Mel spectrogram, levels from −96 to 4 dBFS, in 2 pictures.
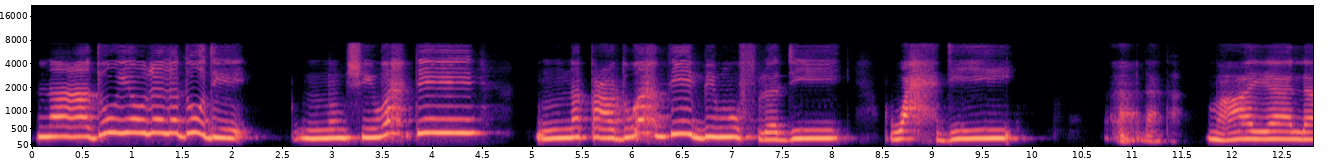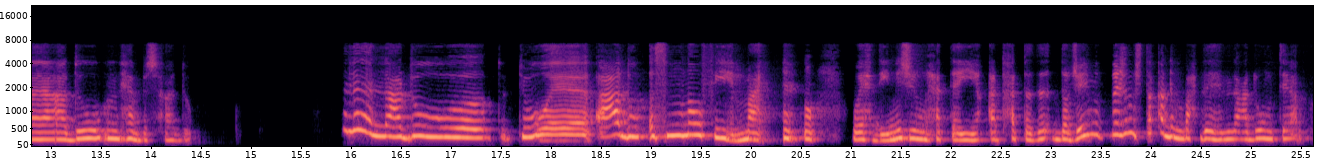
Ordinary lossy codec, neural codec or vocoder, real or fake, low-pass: none; codec, 16 kHz, 0.9 kbps, LongCat-Audio-Codec; fake; 7.2 kHz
